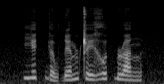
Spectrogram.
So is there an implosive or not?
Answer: yes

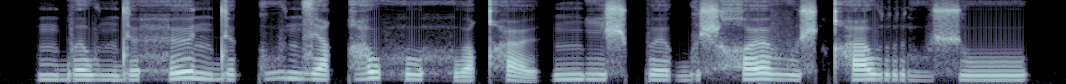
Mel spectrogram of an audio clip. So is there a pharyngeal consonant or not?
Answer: no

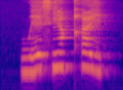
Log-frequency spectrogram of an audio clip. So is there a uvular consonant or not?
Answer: yes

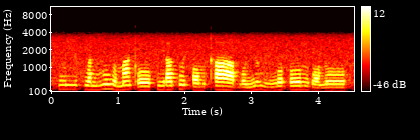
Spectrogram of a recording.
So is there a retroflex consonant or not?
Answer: no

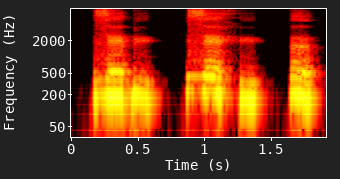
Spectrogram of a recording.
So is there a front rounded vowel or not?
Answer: yes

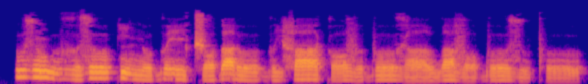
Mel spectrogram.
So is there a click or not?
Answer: no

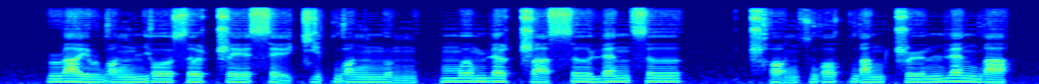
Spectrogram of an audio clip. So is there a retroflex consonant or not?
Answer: yes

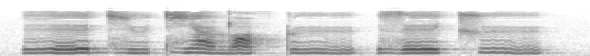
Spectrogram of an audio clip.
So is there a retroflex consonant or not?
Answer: yes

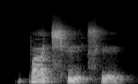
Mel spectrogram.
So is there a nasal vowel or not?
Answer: yes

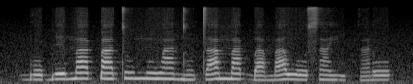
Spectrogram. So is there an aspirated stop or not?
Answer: no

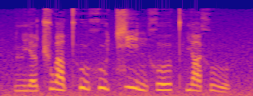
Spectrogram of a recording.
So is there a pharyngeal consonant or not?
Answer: no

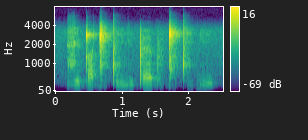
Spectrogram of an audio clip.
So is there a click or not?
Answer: yes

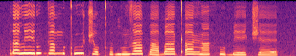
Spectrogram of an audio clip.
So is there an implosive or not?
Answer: yes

